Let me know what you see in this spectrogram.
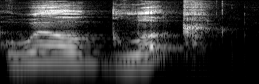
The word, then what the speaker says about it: Gluck: So, Will Gluck.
